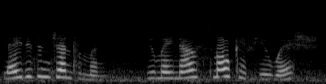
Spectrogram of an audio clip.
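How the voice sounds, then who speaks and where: A woman's voice: high-pitched, expressive, moderate pace. A woman making polite, formal cabin announcements over a plane's intercom. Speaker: flight attendant. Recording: tinny intercom with faint noise.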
